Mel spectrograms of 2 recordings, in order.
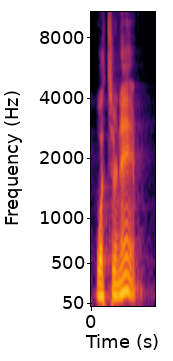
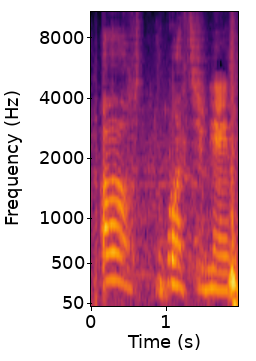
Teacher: when said quickly, the H sound in her disappears? So, all we hear is the er.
